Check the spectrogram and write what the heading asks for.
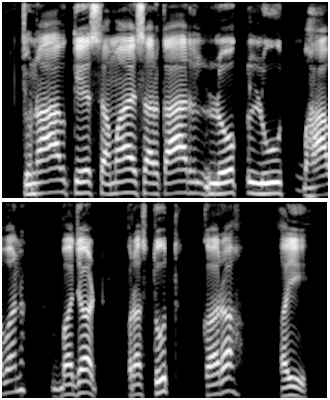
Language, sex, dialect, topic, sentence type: Magahi, male, Central/Standard, banking, statement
